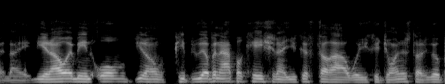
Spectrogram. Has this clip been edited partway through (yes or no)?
no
